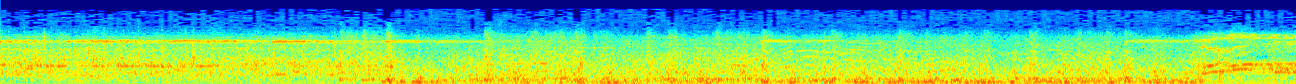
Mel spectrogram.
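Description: High school marching band beginning to play about two seconds in, a dense mass of band sound coming in over the stadium background.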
